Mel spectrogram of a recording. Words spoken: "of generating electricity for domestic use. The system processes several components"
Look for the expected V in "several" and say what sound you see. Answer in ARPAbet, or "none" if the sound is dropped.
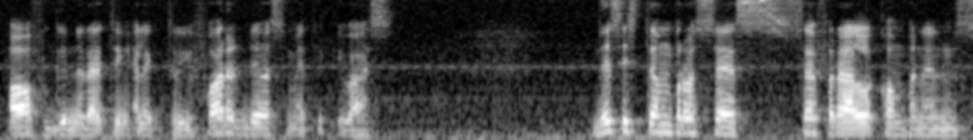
none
